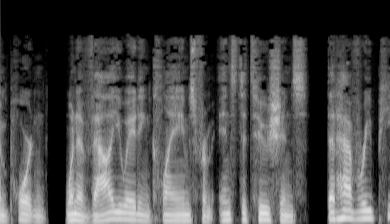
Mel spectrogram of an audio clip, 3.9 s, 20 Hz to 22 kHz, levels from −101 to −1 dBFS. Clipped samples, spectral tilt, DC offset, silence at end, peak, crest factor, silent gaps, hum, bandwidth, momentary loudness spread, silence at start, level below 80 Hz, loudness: under 0.1%; -6.5 dB/octave; under 0.1%; 0 s; -4 dBFS; 16 dB; none; none; 11.5 kHz; 6 LU; 0 s; -50 dBFS; -21 LUFS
